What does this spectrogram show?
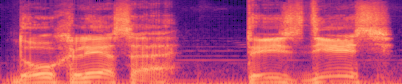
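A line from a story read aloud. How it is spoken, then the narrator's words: Loud question. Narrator (Russian): спросил громко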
